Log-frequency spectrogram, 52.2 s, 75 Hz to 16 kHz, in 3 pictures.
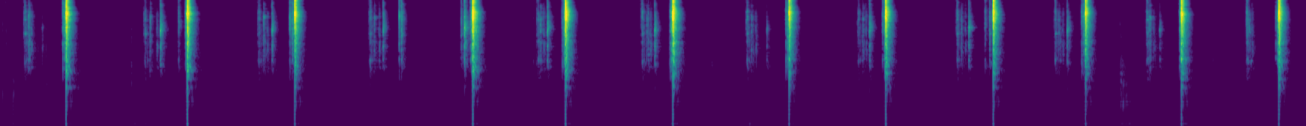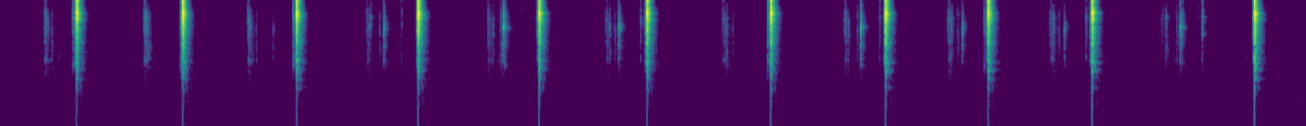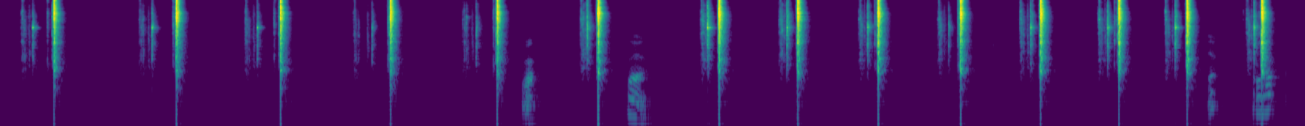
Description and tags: Recording of a 9mm pistols mechanics using a Sony PCM m-10.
